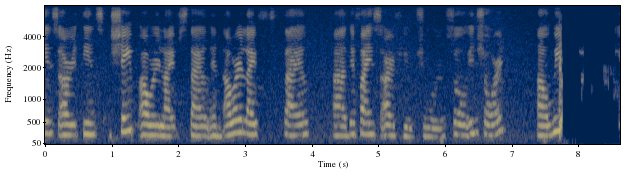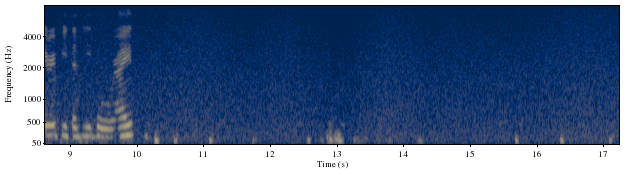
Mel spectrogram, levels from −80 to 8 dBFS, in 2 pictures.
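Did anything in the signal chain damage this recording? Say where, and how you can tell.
Yes. From 3.35 to 7.14 s the speech turns rough and slightly doubled, which is channel delay (comb filtering). One channel runs about 20 ms behind the other, and summing them to mono cancels shared content at evenly spaced frequencies. The first notch sits around 30 Hz and the rest repeat at roughly 50 Hz intervals. The fault lies at the driver or buffer stage. Unlike reverberation, the notches stay fixed and there is no decaying tail.

The other side's voice leaking through appears twice, in the call-processing stage. From 7.69 to 7.79 s a brief scrap of a second voice arrives at about the same level as the main speech. At 8.43 to 8.48 s a fainter fragment comes through, about 30 dB down. These are short bursts of a different talker in the mix, not a delayed copy of the main speech. That points to residual loudspeaker echo the canceller failed to remove, rather than electrical crosstalk, which would sit steadily underneath.

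Between 7.77 and 8.65 s the main speech is pumped down in pieces, dipping by as much as about 40 dB over roughly 0.7 s in total. This is speech suppressed in double talk, likely the echo canceller turning everything down when both sides spoke at once. The level is ridden downward. That separates it from a network dropout, which leaves an abrupt hole with no relation to the other talker.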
